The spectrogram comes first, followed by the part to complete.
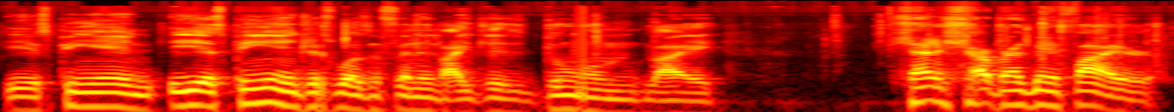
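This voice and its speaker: A man in his thirties sounds off in casual, profane commentary, circling back to the same outraged points again and again. His voice sits low and mellow. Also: lively intonation, moderate pace, a little hiss or hum. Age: 30s. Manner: blunt, profane and incredulous, repeating points. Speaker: reaction video host. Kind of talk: casual commentary reacting to a clip.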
